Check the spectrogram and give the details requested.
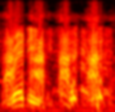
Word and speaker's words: Reddy: And remember, my name is easy to remember. If you forget my name, you need to be in an Alzheimer's association. Reddy. You can't get any that's right. And it's spelled very easy, too. R-E-D-D-Y, just like it sounds.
